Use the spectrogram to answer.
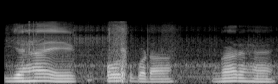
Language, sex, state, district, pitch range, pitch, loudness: Hindi, male, Uttar Pradesh, Saharanpur, 135-150 Hz, 145 Hz, -17 LUFS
